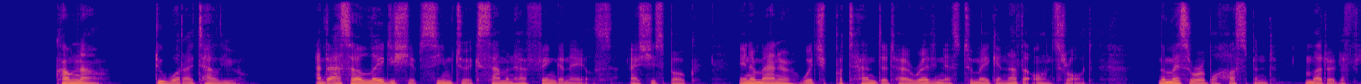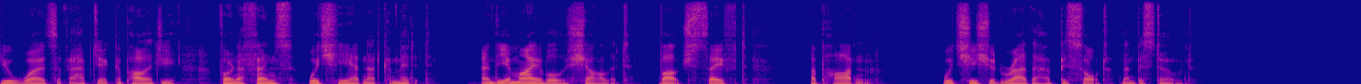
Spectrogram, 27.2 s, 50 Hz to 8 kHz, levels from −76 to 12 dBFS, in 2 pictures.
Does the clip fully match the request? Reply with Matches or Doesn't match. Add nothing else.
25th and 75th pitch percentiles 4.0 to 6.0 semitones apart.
Doesn't match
